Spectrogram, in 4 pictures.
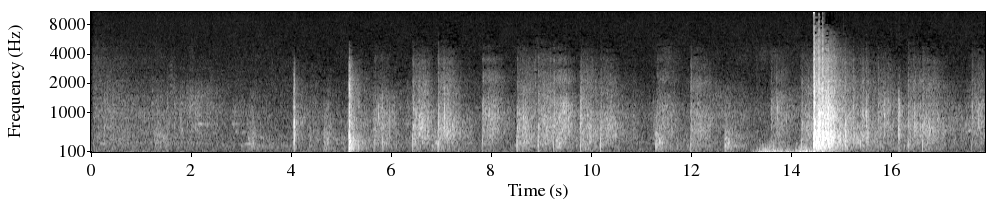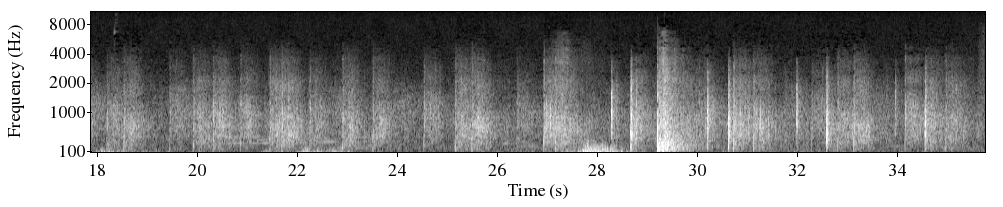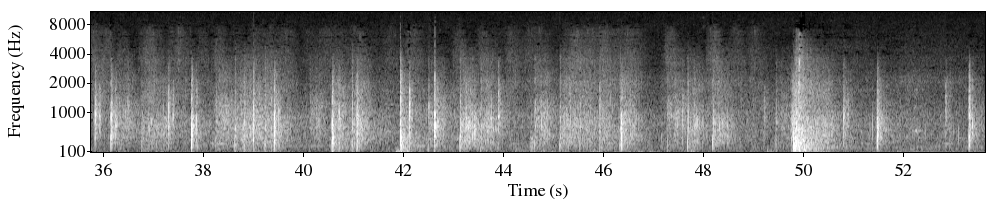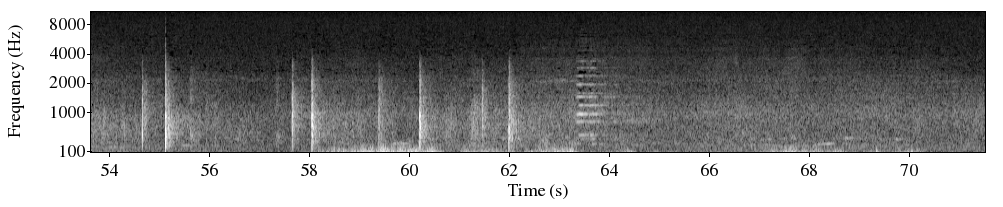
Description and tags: The sounds of a fireworks display in 2009.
